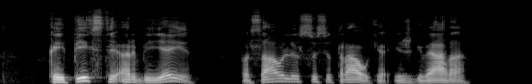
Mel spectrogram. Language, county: Lithuanian, Vilnius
